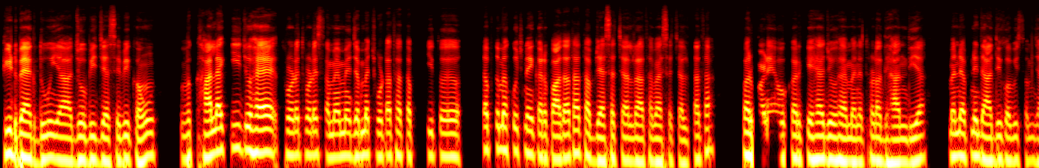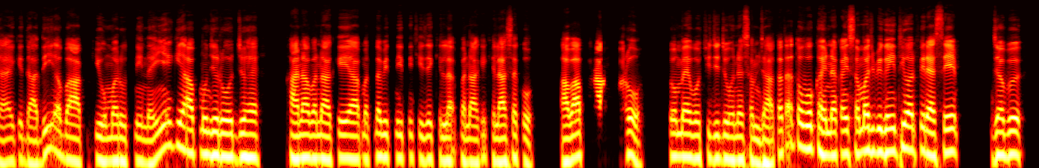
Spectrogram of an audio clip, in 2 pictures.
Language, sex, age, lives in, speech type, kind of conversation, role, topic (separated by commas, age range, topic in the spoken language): Hindi, male, 20-24, India, conversation, podcast, guest, Grandparents ka influence tumhari upbringing mein kitna tha?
